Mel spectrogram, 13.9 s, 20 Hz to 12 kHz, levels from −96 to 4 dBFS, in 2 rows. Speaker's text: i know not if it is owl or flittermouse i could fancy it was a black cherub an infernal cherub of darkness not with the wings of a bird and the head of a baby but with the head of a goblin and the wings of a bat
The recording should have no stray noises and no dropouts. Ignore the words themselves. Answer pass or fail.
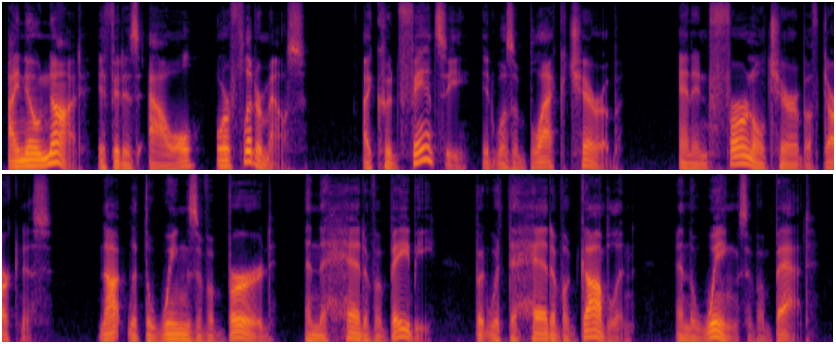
pass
